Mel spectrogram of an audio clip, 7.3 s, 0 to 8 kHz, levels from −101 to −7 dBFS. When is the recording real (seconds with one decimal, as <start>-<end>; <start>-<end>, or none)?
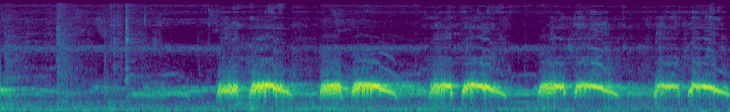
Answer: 0.0-2.2; 3.2-4.2; 5.1-5.5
